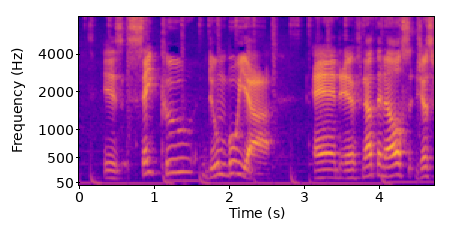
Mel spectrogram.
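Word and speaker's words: Sekou Doumbouya: you should have no excuse on how to pronounce his name. I'll say it again. It is Sayku Doombooyah.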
